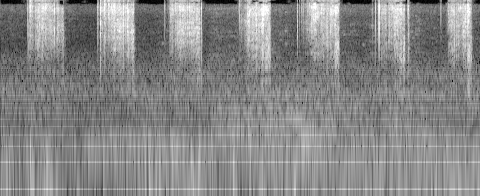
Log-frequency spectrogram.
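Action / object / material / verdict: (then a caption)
scrape / rough-cut sandstone block wall / sandstone / none. Long light-blue acrylic nails scratch across the gritty face of a solid outdoor wall of rough-cut reddish sandstone blocks set in mortar. Seven bright, hissy scraping strokes come at a steady pace, each with a short, quick-fading rasp over a faint low rumble.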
